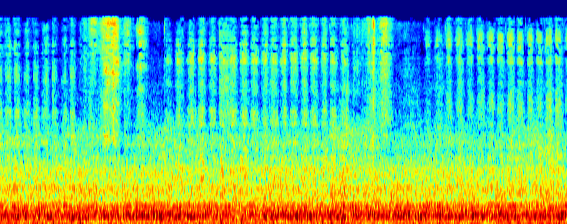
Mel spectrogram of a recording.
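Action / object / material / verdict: scrape / wax crayon on paper sheet / paper / none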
